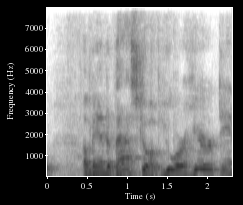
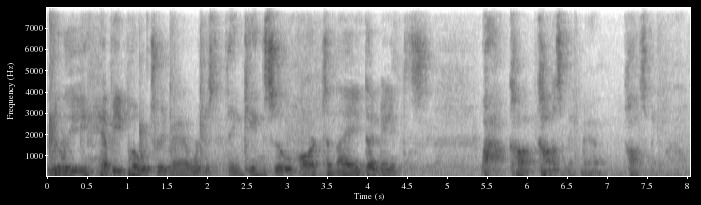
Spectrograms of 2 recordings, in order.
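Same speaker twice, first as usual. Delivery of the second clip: low, dazed stoner drawl; lightly voiced hippie fading to a hush; mock hippie; 7 semitones lower, slower than usual. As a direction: play a spaced-out beatnik, awed. Host mocks hippie poetry fan.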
